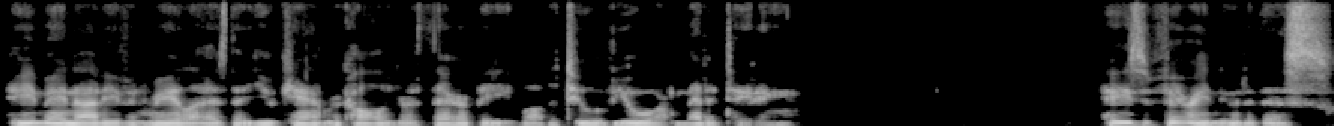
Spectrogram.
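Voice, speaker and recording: A man's voice: sits low, vocal fry. A man playing a courtly, doting vampire doctor in an ASMR roleplay, speaking intimately to the listener in formal, precise words. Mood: concerned. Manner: formal, precise, measured wording.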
